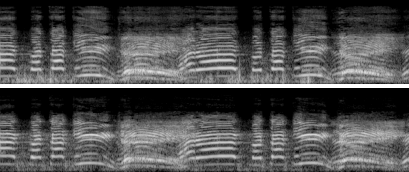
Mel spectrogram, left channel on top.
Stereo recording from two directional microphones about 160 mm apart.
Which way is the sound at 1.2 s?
Centre (ahead or behind).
